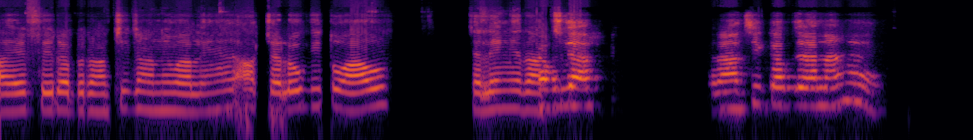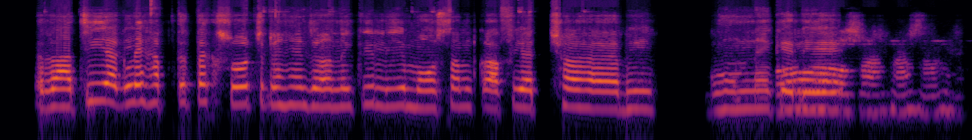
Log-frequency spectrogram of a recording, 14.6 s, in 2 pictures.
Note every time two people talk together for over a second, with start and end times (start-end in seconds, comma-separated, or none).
none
